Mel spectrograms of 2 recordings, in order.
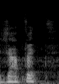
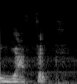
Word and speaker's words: Japhet: l'ancêtre des Asiatiques, c'est Japhet. En fait, ça doit se prononcer Yaphet. Mais ça s'écrit en français Japhet.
